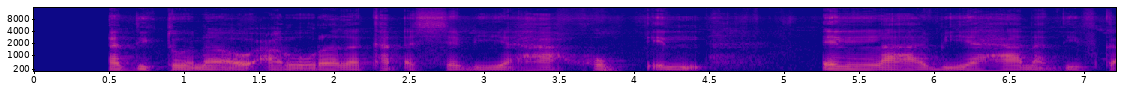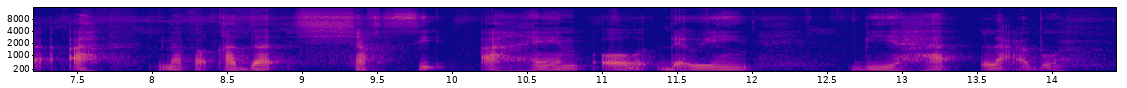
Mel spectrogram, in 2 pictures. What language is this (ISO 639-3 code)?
som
